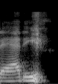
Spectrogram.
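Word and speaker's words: Addyi: When you say these drugs like Addy, how do you pronounce it? I call it a D, but I don't know. Some people call it Addy.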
